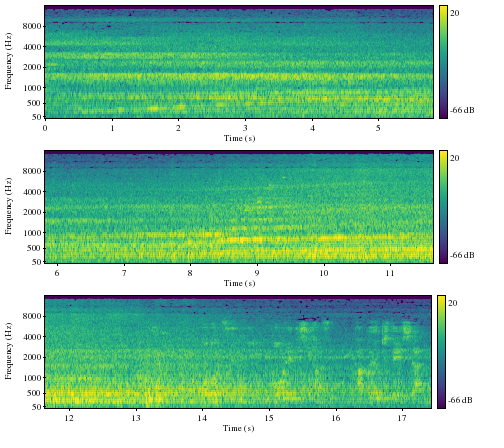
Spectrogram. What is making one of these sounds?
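An electric commuter train rumbles along the tracks out of a station.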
